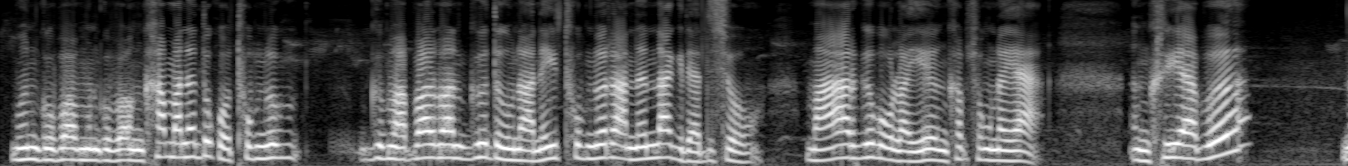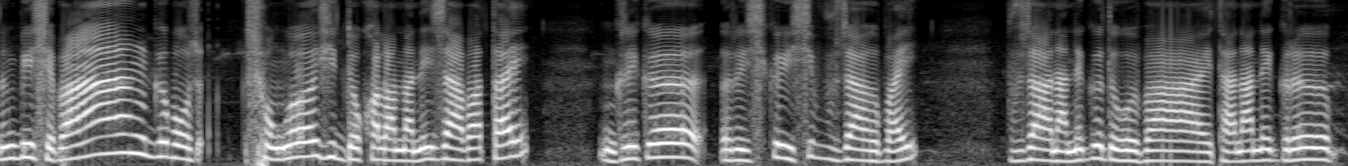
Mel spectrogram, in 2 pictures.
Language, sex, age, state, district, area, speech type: Bodo, female, 60+, Assam, Baksa, urban, spontaneous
